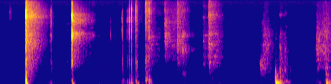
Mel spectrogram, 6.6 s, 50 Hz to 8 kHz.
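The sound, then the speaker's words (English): A can of El Grito Lager, a 4.4% light beer, pops open with a sharp crack and a short fizzing hiss, then a second crack, followed by scattered small clicks and a few soft, low thuds. No one speaks. “Let's 360 degrees pop this baby open.”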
